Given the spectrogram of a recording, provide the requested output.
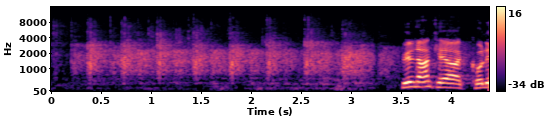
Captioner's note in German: Beifall Freie Demokraten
